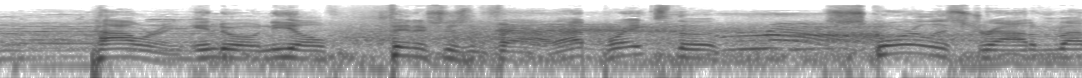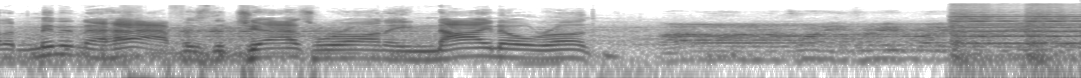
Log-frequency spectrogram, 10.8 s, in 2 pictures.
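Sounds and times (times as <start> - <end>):
speech: 0.4 - 9.0
bell marking a 30-point game: 10.2 - 10.8.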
